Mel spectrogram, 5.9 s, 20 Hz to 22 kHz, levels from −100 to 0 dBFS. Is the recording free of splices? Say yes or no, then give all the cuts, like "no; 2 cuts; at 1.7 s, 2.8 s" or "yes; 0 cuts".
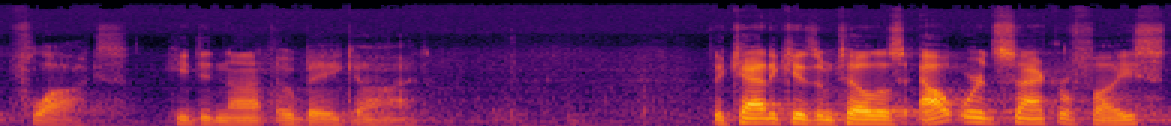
yes; 0 cuts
